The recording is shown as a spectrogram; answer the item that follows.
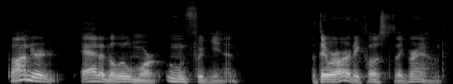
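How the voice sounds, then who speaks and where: A man's voice: on the low side, big pitch swings, moderate pace, darkish tone, husky. A man narrating a scripted fiction story as its reader.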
